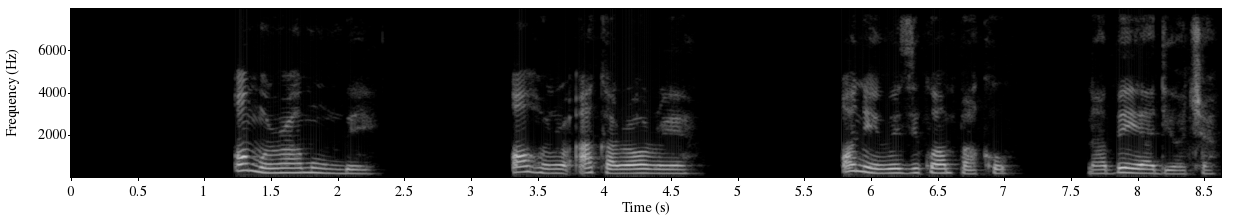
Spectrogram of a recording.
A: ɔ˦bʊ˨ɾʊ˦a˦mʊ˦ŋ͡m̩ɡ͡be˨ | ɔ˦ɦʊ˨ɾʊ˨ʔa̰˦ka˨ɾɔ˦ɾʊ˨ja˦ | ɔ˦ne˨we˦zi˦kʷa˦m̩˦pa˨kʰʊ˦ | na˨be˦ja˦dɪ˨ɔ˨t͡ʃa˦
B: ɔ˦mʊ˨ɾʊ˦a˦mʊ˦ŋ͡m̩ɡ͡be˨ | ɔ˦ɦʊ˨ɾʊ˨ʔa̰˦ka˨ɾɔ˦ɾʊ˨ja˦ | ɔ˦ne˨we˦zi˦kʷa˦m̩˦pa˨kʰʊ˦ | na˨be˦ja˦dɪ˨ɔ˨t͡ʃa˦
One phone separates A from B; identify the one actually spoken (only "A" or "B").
B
